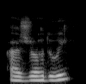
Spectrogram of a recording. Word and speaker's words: aujourd'hui: Aqui você viu que a palavra tem a U, você vai já pronunciar com som de O com circunflexo, tá bom?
